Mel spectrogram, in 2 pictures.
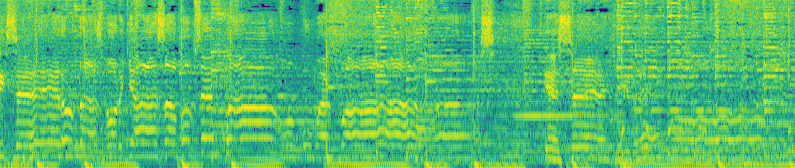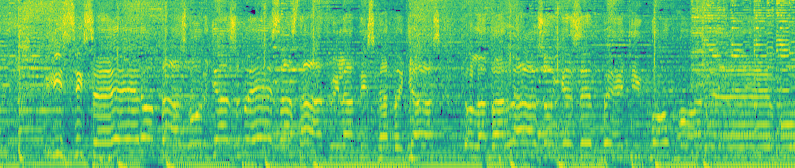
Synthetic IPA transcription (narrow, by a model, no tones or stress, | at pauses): ikseɾo̞nd̪ɐzmo̞ɾʝɐsɐpopsenpɐvopumepɐ | s | cese | ciðevo | isikseɾo̞nd̪ɐzmoɾʝɐzmesɐst̪ɐfilɐt̪isxɐɾt̪ecɐs | colɐt̪ɐlɐzo̞cezebecikopoɾe | vo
